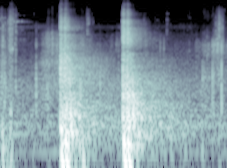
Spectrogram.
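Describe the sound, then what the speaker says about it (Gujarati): Two loud, sharp gunshot blasts in PUBG Mobile, about a second apart, each trailing into a short echoing decay, followed by faint clicks. "એક ફાયરિંગ આવ્યું"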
